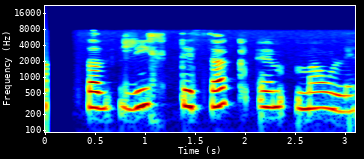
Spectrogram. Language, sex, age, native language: Icelandic, male, 10, Icelandic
